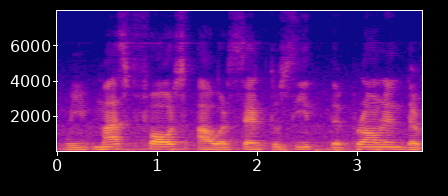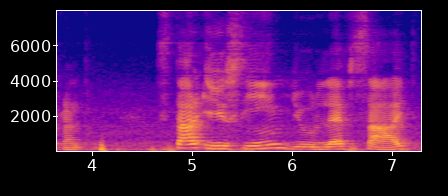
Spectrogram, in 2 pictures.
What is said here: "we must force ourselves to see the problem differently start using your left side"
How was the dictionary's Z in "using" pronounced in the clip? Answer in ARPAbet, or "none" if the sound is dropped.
S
